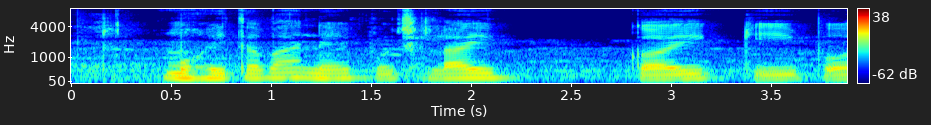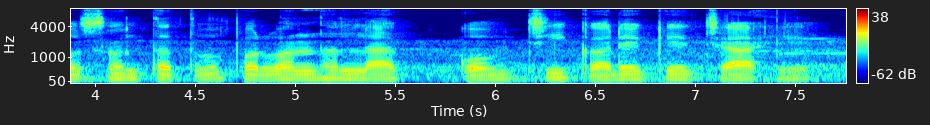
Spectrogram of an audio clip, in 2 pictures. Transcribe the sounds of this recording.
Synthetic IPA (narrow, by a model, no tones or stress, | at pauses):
moɦit̪baneput͡ʃʰlaj | kəjkiposəmt̪ət̪ʋəpəɾbənd̪ʱənla | kowt͡ʃikəɾeket͡ʃaɦḭ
